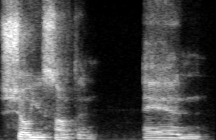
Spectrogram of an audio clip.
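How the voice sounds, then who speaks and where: Halting low-voiced man in a roomy echo. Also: fairly even intonation, fairly bright tone. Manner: halting, many ums and restarts. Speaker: co-host. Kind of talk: casual faith chat, recounting a dream.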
